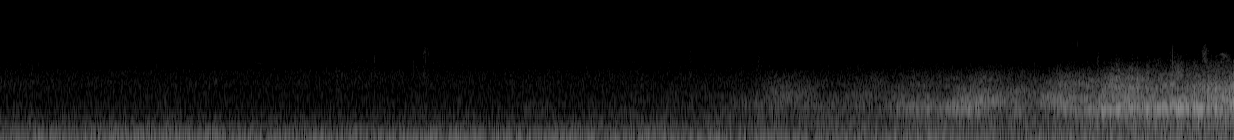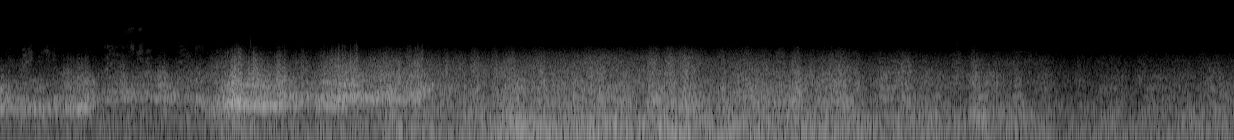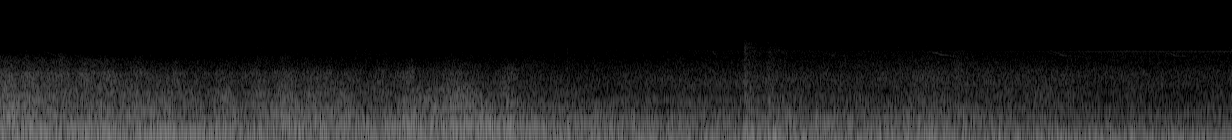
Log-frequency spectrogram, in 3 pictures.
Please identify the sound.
Norwegian fighter jet passing over me as i was doing binaural recordings at a train station.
